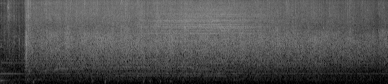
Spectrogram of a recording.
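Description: A congregation at a national singles' church retreat bursts into dense, sustained applause that starts abruptly and holds as a steady wash of clapping, easing slightly toward the end.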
